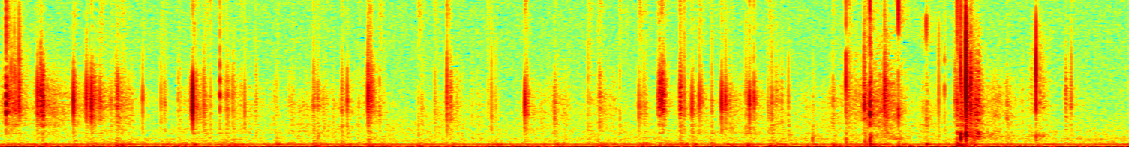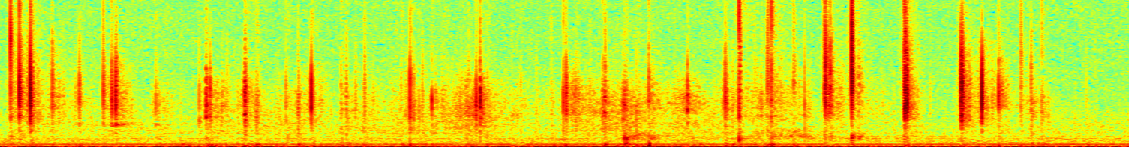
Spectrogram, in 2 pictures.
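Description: Fingertips flick and roll small solid steel pachinko balls on velvet so they clink together. Quiet, bright, sharp clicks and ticks scatter irregularly across the clip over a steady low hum, each one dying away almost instantly.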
